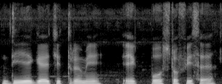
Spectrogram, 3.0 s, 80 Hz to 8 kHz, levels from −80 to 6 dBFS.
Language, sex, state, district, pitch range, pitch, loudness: Hindi, male, Assam, Sonitpur, 120-130 Hz, 125 Hz, -16 LUFS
